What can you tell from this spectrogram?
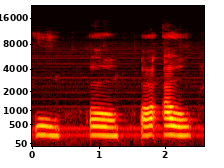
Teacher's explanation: वृत्त मुखी यानी कि जिनके उच्चारण में होठ हमारे गोलाकार होते हैं वह वृत्त मुखी होते हैं। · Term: वृत्त मुखी स्वर, व्रतमुखी स्वर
